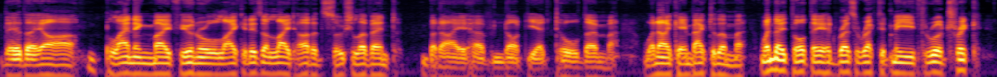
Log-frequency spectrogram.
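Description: Low, solemn alien intelligence played by a man. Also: no echo, studio quality, close to an everyday voice. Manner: formal, grave wording. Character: solemn disembodied alien intelligence, secretly watching his friends. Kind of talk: audio comedy drama monologue.

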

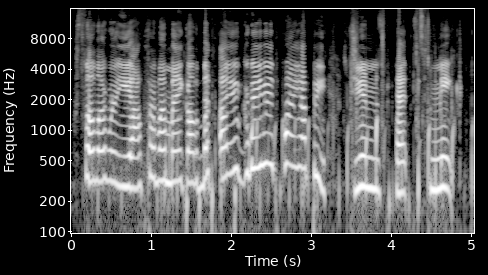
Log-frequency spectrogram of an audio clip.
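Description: A woman's voice: high-pitched, measured pace, a bit bright. A woman voicing a sweet, dreamy, agreeable character in a comedic audio drama. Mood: polite, bright.

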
